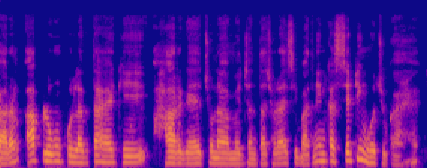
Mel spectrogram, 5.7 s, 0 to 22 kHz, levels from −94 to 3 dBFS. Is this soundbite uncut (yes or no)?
no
